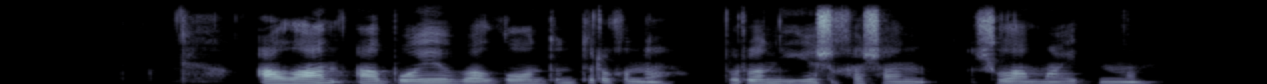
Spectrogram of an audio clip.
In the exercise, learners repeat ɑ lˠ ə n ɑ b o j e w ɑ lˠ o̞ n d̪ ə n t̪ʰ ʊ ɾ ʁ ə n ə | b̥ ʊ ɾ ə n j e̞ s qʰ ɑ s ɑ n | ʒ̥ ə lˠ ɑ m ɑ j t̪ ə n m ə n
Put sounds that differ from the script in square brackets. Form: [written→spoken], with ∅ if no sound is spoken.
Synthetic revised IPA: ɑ lˠ [ə→ɑ] n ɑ b o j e [w→v] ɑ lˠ o̞ n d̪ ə n t̪ʰ ʊ ɾ ʁ ə n ə | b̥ ʊ ɾ ə n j e̞ [s→ʃ] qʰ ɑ [s→ʃ] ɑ n | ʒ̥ ə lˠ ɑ m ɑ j t̪ ə n m ə n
